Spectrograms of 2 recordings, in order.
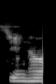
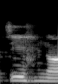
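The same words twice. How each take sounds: First: চিহ্ন said "chin-ho", n before h; common pronunciation. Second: চিহ্ন said "chih-no", h before n; correct pronunciation. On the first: Teacher showing how people usually say it, চিহ্ন as "chin-ho". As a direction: say চিহ্ন with the n ahead of the h. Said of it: "Actually আমরা ... বলে থাকি". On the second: Teacher showing correct pronunciation, চিহ্ন as "chih-no". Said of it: "সঠিক উচ্চারণ হবে". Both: Shown as a demonstration.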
